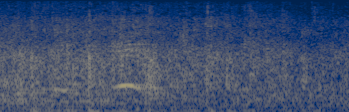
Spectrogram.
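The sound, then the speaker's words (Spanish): Dense, sustained applause from the audience at a Spanish-language education convention, welcoming the attendees with a loud, even wash of many hands clapping that holds steady for the whole stretch. “Vamos a darle un fuerte aplauso por estar aquí, por haber decidido estar tomando información.”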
